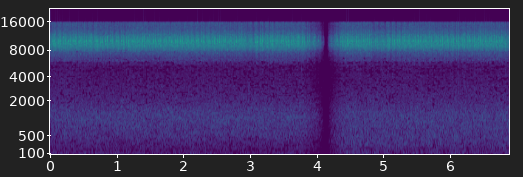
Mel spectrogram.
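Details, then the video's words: High steady trilling of crickets drops to a moment of silence just after four seconds, then resumes at the same shrill, unbroken level. "Most relaxing cricket sound for 8 hours"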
